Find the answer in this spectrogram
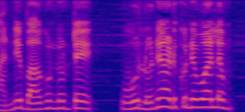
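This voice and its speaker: A man doing a timid, soft-toned little boy. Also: sits high, steady tone, fairly quick, no room sound, soft background music, pitched above the performer's own voice, close to an everyday voice. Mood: fearful. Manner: fearful, pleading. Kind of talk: cartoon story voice acting.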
